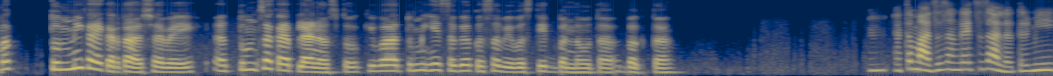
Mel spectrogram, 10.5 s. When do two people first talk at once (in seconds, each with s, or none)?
none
